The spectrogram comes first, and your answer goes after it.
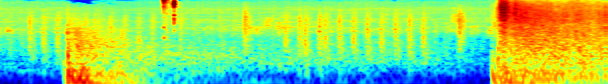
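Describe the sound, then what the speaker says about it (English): Gunfire in Ghost Recon Wildlands in Ocoro Province: a loud shot, a run of rapid crackling rounds at close range, then another heavy burst at the end. "Opening fire on these fuckers."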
